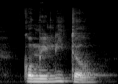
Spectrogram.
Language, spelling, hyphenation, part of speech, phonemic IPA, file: Dutch, commilito, com‧mi‧li‧to, noun, /kɔ.mi.li.toː/, Nl-commilito.ogg
- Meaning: fellow student, in particular used for members of the same student society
